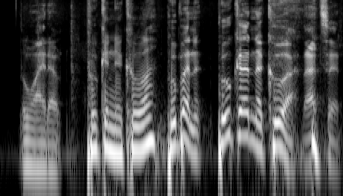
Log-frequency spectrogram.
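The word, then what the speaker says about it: Puka Nacua: you say his name the one white out Puka nikua Puka Puka nikua that's it he's out yeah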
